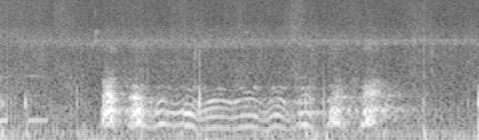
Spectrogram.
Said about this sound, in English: Dogs.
